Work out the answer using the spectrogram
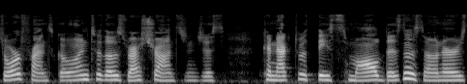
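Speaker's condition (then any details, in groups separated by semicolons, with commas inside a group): No condition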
